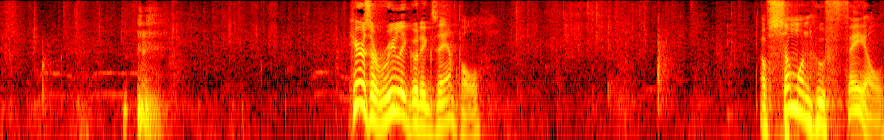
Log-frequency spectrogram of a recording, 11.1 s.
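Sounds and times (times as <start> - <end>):
many Bible pages turning: 0.0 - 10.3
speech: 4.4 - 6.1, 9.5 - 11.0.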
